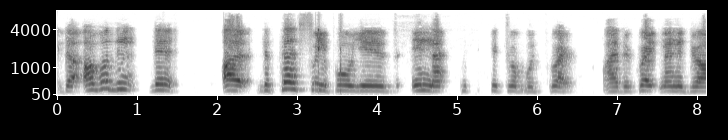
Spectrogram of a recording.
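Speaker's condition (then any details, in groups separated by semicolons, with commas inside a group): Cerebral palsy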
